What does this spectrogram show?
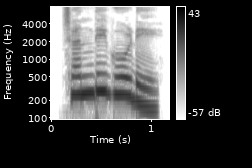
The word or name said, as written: ಚಂದಿಗೋಡೆ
